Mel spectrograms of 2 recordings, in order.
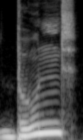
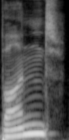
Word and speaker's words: Bund: learned in retrospect that it's actually supposed to be pronounced boond not Bund but I already filmed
